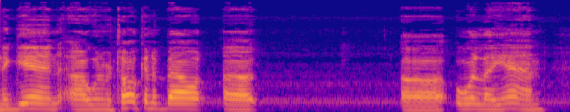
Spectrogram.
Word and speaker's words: Orléans: And again, when we're talking about Orléans, that's really the way that New Orleans in the city of New Orleans in Louisiana is actually supposed to be pronounced. A lot of people here say they say New Orleans, but actually it's New Orleans because it's French.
